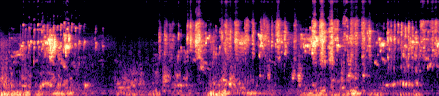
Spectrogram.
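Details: Budgerigars chattering as they eat their favourite food: a continuous warble of high, grating chirps that grows busier after a brief lull, over soft low rustling and pecking.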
